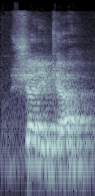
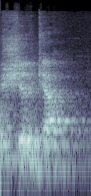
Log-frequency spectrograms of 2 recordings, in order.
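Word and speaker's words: شركة: Sharika, or Shirka, or Sharaka. Through 3 are good, right pronunciation.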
